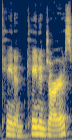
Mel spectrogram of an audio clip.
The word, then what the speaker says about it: Kanan Jarrus: Like, and also just to see the crossovers, like, the beginning scene, we see, I always say his name wrong, it's Kanan Jarrus.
